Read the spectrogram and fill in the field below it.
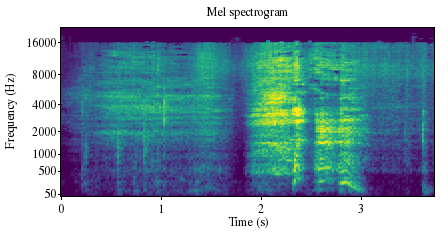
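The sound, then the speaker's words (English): Harsh coughing: a few loud, rough bursts in quick succession with a raspy, throat-clearing edge, preceded by softer breathy rasping. No one speaks. “If I'm coughing, I apologize.”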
